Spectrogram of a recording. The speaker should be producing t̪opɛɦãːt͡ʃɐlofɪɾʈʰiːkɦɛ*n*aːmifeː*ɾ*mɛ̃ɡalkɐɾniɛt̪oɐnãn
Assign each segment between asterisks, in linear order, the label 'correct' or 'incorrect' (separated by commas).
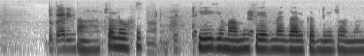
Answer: incorrect, correct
